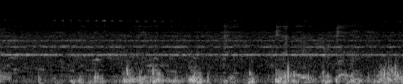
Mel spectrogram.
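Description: MEMU electric train running, heard from inside a coach: irregular low knocking and rumbling of the wheels and coach body, under a steady high-pitched whine.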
